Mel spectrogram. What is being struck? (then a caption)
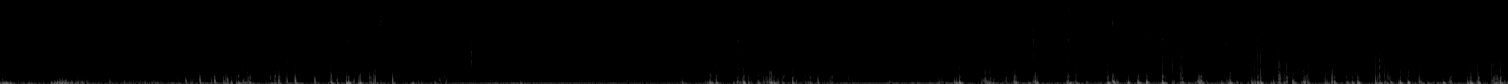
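Plastic paddle hairbrush. Gloved fingertips scratch and rub along the dark bristles of a hand-sized pink plastic paddle hairbrush with a hollow plastic handle, held close to the microphone. Dense, crackly scratching comes in uneven bursts of short, sharp ticks with a low thumping body, easing to a quieter rustle around the middle before picking up again toward the end.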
